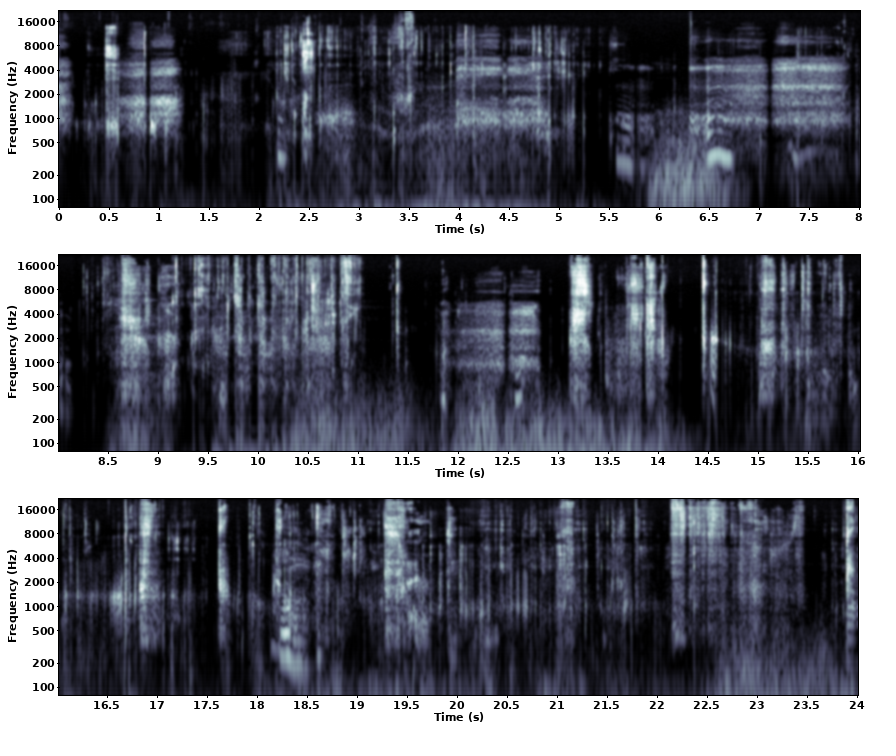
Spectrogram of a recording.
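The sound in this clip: Food is chewed and bitten in close, moist bursts of crunching and smacking. The sound is loud and continuous for the whole stretch, with only brief pauses between bites.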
